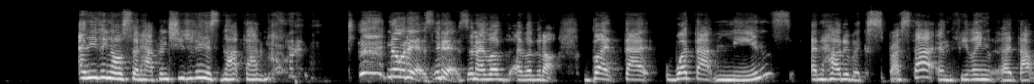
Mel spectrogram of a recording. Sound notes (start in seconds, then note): 3.6 laughing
